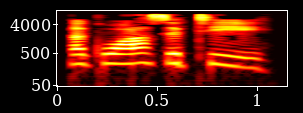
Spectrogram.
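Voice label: "aquosity", British English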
